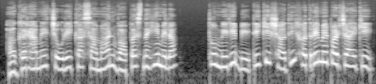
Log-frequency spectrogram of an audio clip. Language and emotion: Hindi, fearful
